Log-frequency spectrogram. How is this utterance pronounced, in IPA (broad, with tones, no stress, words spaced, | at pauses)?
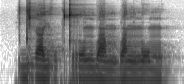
di˧a̯ ju˨˩k̚tro˦˥nba˧m ba˧ŋno˧m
